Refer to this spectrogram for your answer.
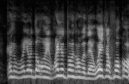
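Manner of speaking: put-on speaking in a Dominican accent. Describing a parent yelling at his son at baseball: imitating a Dominican accent. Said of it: "I know the accent".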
